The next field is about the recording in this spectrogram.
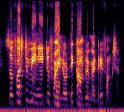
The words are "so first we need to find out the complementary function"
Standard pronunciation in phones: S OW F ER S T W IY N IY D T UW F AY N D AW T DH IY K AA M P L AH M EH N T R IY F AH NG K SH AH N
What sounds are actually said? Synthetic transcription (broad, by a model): S OW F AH S T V IY N IY D T UW F AY N D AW T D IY K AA M P L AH M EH N T R IY F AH NG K SH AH N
